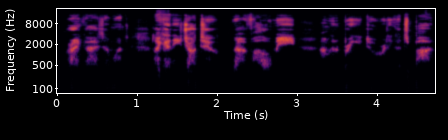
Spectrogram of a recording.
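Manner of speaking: whispered, very quiet, hushed guide voice. Retelling how the guide Frank led the group where talking wasn't allowed: imitating Frank's hushed voice. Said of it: "And he's real quiet now".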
